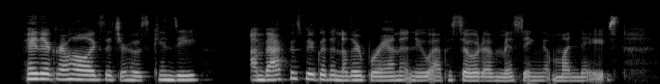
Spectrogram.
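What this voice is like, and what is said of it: Sick, funny-sounding voice. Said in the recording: “apologize for my voice sounding a little funny. I once again have caught something from my daughter ... listen to my voice like this”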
